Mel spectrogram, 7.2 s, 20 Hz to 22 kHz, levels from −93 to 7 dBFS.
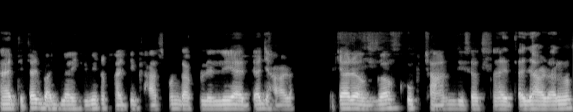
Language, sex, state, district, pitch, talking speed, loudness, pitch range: Marathi, male, Maharashtra, Nagpur, 110 Hz, 140 wpm, -17 LUFS, 105-115 Hz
